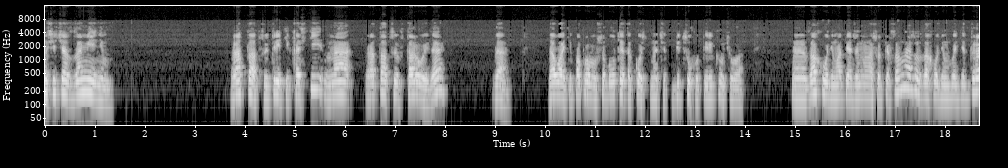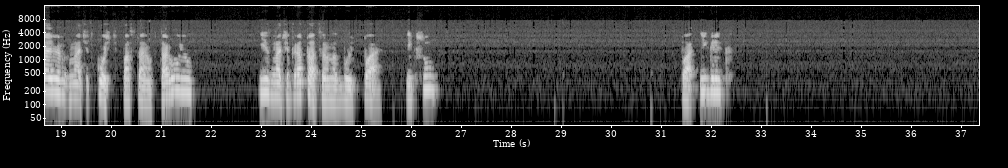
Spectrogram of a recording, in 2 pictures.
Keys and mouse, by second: 1.7 click, 7.9 click, 15.6 click, 17.2-37.3 right drag.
